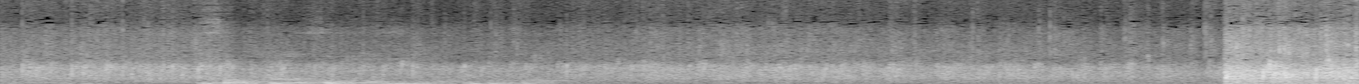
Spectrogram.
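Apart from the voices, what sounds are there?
audience applause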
